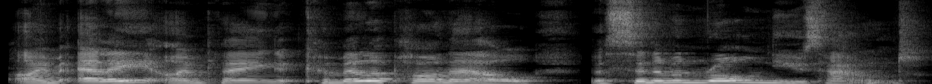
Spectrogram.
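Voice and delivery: ordinary delivery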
